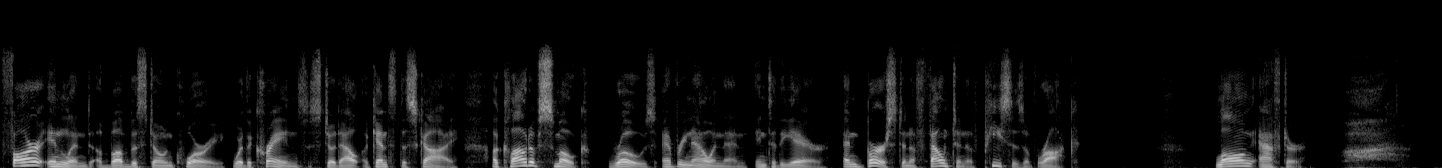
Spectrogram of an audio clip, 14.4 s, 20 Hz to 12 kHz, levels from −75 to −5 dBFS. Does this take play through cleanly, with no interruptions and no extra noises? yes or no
no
